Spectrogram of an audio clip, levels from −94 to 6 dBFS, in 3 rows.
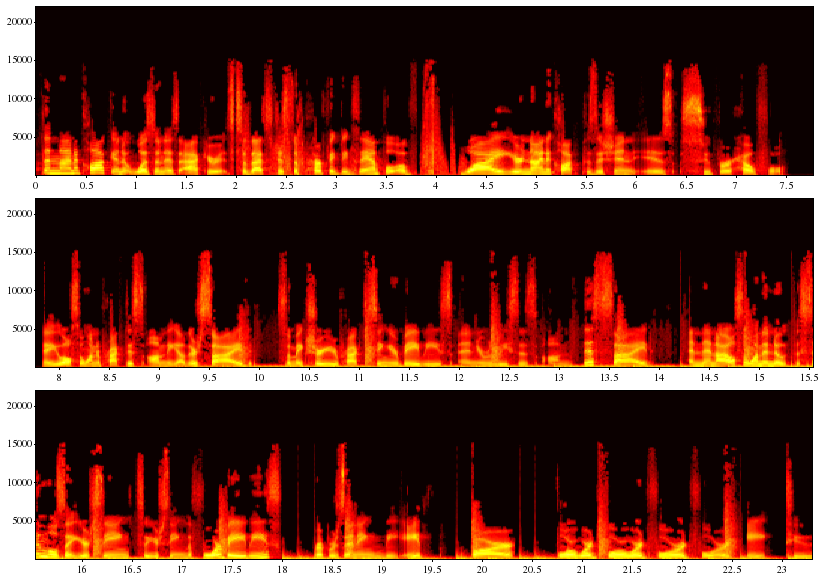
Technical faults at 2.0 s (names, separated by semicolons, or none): gap at a join of encoded pieces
